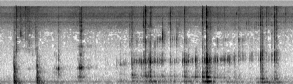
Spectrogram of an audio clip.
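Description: Strawberry milkshake being poured from a blender jar into a stainless steel cup, faint. A few short knocks of the jar come first, then about two seconds of the thick liquid running into the cup, then a few more knocks.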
